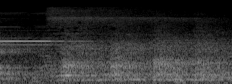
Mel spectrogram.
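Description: A steady, high electronic beep tone that stops about half a second in, followed by background noise.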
